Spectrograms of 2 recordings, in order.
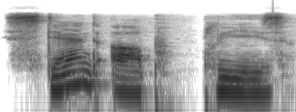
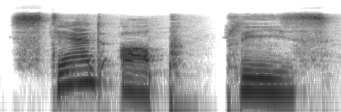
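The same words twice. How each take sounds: The two takes are said the same way.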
